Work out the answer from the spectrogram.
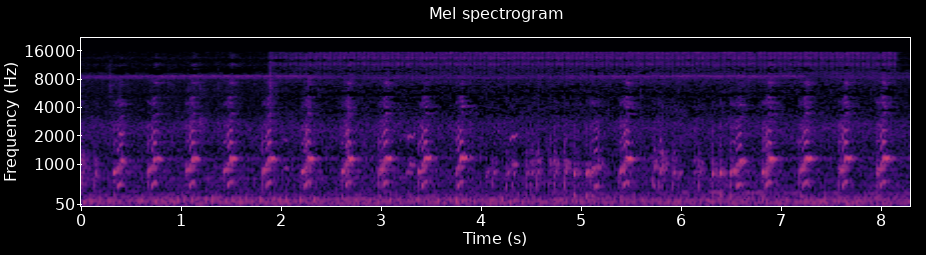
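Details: Lure recording of a white-breasted waterhen made in Sóc Trăng on 2 February 2021: about twenty clipped, croaking notes in eight seconds, evenly spaced and sustained over a constant low rumble.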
